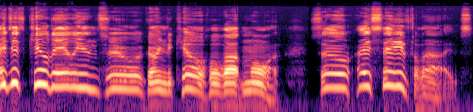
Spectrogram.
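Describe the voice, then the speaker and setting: At a moderate pace, a man performs in a put-on character voice. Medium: read story. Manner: flustered.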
